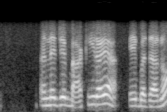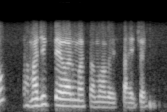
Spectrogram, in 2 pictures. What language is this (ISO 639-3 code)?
guj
